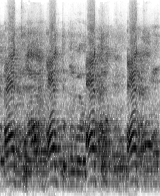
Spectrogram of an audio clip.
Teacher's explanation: জিহ্বার আগা তার বরাবর উপরের সামনের দুই দাঁতের গোড়ার সঙ্গে লাগাইয়া ত দাল তা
